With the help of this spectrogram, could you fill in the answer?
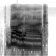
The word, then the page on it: bollard: Indian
